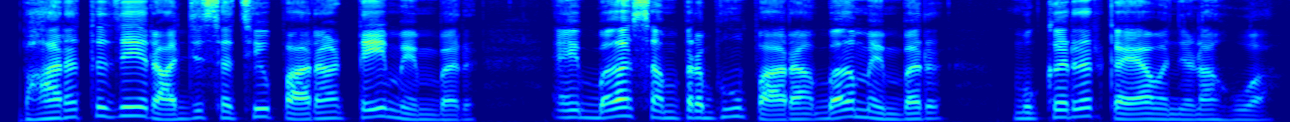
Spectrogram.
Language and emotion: Sindhi, neutral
